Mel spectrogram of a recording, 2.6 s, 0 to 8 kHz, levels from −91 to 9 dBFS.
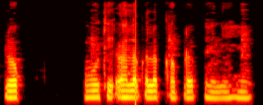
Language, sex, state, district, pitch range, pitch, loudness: Hindi, male, Chhattisgarh, Balrampur, 135-150 Hz, 145 Hz, -22 LUFS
